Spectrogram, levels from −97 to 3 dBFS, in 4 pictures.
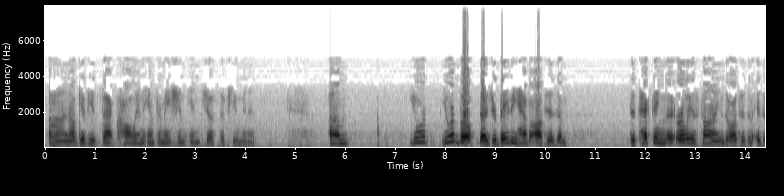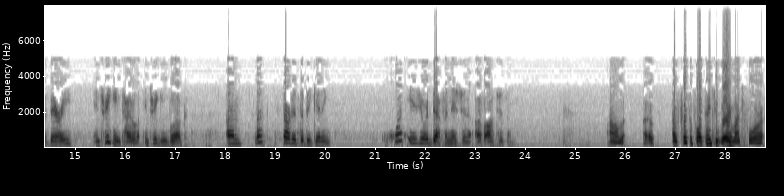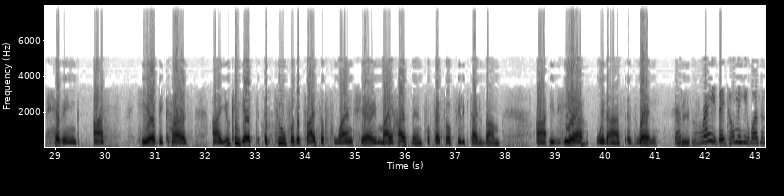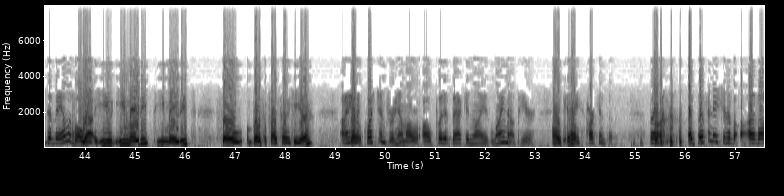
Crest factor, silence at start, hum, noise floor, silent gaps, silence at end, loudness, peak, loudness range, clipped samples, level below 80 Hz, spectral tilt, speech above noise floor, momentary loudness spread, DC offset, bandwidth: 12 dB; 0.1 s; none; -47 dBFS; none; 0 s; -11 LUFS; 0 dBFS; 12 LU; 1%; -50 dBFS; -7.5 dB/octave; 36 dB; 16 LU; under 0.1%; 8 kHz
